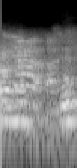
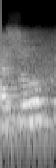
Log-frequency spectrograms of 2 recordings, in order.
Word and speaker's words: अशोक: आजा शत्रु तू काला अशोक कहां बना रहा है अशोक अशोक अशोक अशोका दोनों इंग्लिश वाले अशोका बोलते हैं हम लोग अशोक बोलते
